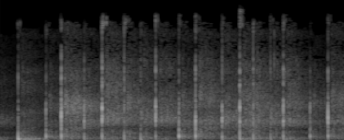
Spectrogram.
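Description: Tap dance shoes strike a hard floor in quick, uneven rhythmic patterns, around fifteen crisp clicks and scuffs in under three seconds, close and moderately loud with no voices.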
